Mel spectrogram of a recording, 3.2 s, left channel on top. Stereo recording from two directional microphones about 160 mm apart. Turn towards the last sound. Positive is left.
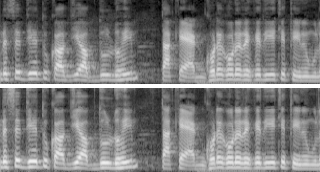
turn(degrees=-20)  # may be behind; listen again after turning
